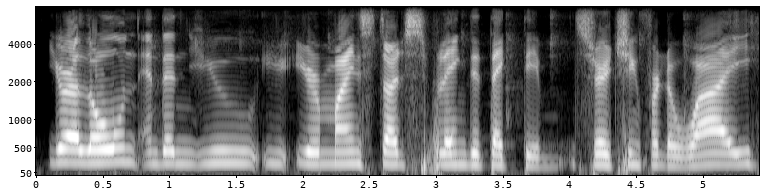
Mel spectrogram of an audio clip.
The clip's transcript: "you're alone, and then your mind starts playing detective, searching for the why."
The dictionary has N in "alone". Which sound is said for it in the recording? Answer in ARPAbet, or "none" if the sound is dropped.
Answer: N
